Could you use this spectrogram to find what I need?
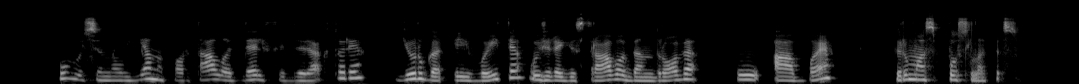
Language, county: Lithuanian, Vilnius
